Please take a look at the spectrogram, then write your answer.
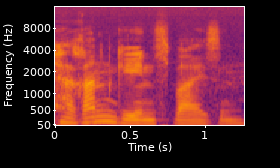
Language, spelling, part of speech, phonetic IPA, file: German, Herangehensweisen, noun, [hɛˈʁanɡeːənsˌvaɪ̯zn̩], De-Herangehensweisen.ogg
- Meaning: plural of Herangehensweise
